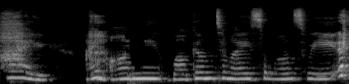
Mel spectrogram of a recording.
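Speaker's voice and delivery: put-on whisper. Acting out greeting clients in the salon suite: imitating own past whisper. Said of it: "I was whispering in my suite".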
